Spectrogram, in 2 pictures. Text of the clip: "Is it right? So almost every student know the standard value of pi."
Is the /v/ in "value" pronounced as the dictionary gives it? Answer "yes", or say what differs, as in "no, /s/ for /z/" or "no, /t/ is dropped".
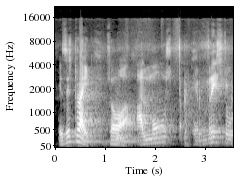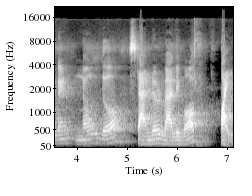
yes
